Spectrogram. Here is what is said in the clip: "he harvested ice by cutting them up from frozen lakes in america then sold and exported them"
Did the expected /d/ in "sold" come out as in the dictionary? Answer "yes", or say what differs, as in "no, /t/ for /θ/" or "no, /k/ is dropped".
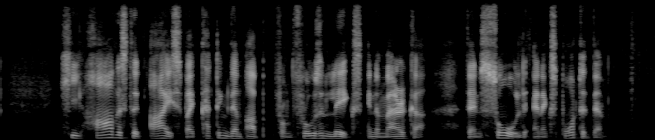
yes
